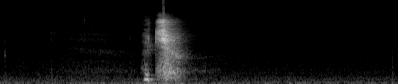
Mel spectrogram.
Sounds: Sneeze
